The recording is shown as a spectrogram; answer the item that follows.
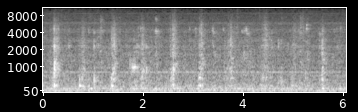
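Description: A person chewing a mouthful of food with the mouth closed: faint, irregular wet clicks and smacks, a couple a second.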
